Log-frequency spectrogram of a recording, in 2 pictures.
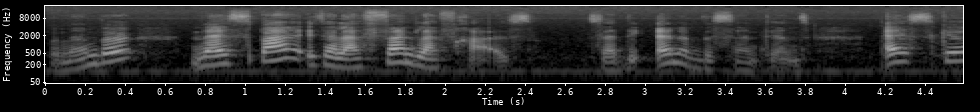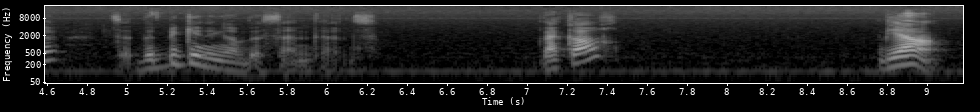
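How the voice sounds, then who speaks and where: Her voice is medium-pitched and sing-song with a breathy edge, at a moderate pace with frequent pauses. She's teaching a bilingual French grammar class, explaining in English and modelling questions with strongly rising intonation. She laughs lightly and checks in often with "ok?".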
